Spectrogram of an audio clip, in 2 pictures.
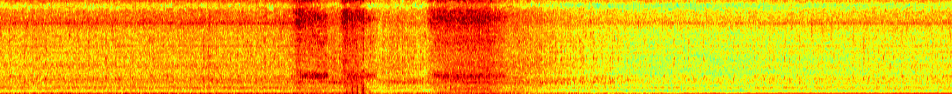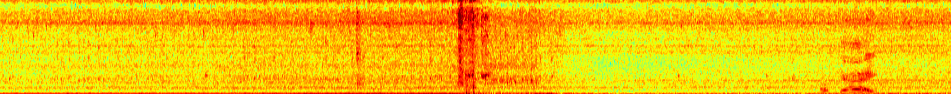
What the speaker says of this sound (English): That sounds like a belt.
